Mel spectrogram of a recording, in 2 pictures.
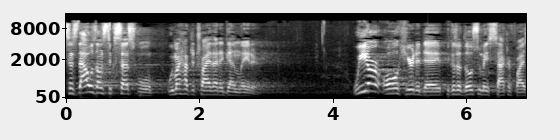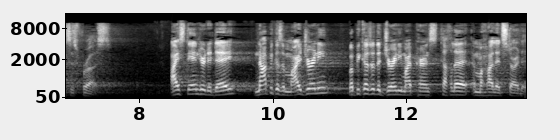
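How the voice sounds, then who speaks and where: This man's voice is high-pitched, with lively intonation and an animated tone. He talks at a fairly quick pace. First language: Tigrinya. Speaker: graduating student speaker. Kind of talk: graduation speech. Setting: stage with audience.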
